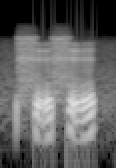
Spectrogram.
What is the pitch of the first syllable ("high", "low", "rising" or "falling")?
rising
